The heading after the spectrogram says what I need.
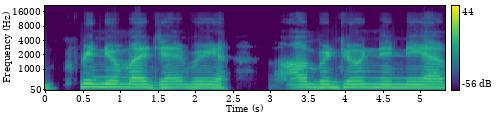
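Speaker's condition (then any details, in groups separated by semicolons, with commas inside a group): Traumatic brain injury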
